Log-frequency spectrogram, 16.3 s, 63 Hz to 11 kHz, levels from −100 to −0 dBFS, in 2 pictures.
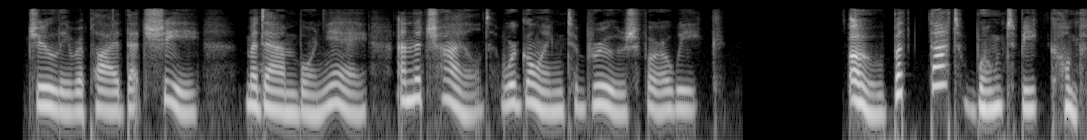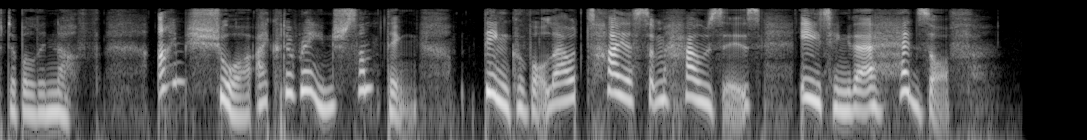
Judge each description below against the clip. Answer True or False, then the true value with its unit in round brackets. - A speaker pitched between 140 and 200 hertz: False (215 Hz)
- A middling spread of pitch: False (6.4 semitones)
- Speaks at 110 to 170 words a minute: True (145 wpm)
